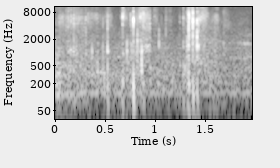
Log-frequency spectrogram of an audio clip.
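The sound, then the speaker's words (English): Paper crinkles and crackles in a few short, irregular bursts as a $20 bill is crumpled in the hand; fairly quiet, with no talking. “Has this crumpled up bill”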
